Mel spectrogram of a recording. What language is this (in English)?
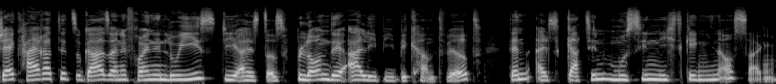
German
